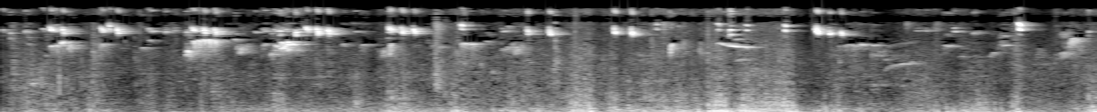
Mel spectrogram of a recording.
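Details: European goldfinch, a colour mutation, singing: rapid, bright tinkling twitters and liquid trills, high-pitched and continuous, broken into short bursts with quick chirps between phrases, and faint low rustling in the background.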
